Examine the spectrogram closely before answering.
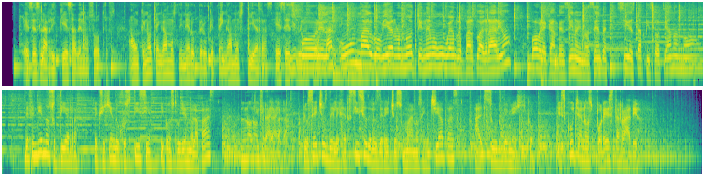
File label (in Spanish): spot tierra y territorio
